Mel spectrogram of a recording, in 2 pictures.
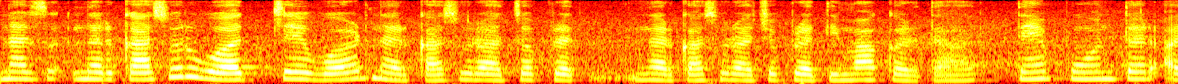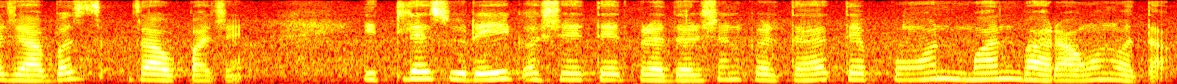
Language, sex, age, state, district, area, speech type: Goan Konkani, female, 18-30, Goa, Salcete, urban, spontaneous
